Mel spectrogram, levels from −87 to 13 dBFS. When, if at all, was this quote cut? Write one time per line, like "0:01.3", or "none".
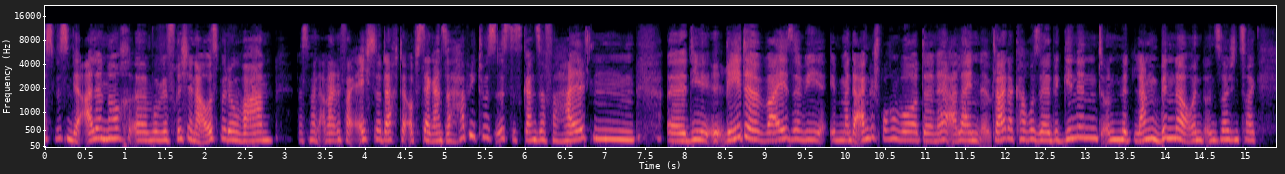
0:11.8
0:14.5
